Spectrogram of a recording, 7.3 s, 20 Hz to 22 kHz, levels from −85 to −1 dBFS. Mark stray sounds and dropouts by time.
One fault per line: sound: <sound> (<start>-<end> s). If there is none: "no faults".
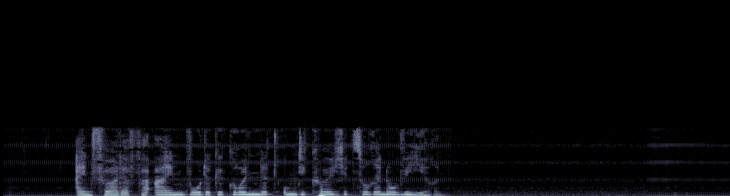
no faults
